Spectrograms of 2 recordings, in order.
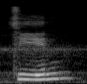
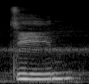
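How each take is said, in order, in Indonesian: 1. Kata ini diawali bunyi mirip c. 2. Kata ini diawali bunyi mirip c.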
